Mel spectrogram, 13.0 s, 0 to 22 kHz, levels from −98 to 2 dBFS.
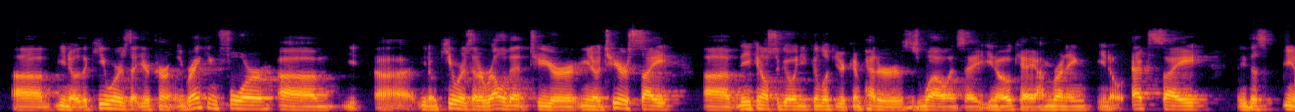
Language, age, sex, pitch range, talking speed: English, 30-49, male, 105-125 Hz, 240 wpm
